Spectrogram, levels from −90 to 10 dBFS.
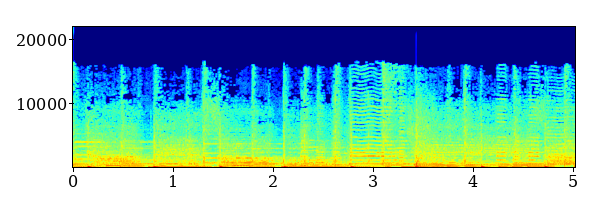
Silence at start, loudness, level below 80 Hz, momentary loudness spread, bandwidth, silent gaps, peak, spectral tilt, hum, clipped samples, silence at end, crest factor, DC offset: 0 s; -14 LUFS; -18 dBFS; 2 LU; 17 kHz; none; 0 dBFS; -5 dB/octave; none; under 0.1%; 0 s; 14 dB; under 0.1%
